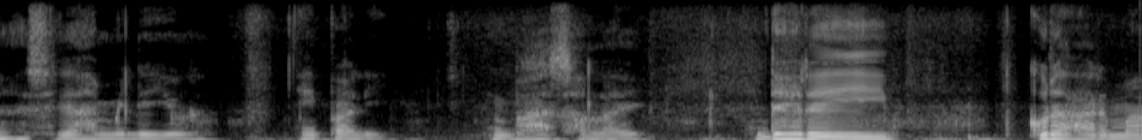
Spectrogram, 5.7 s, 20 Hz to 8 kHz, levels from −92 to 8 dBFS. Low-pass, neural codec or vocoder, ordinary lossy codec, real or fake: none; none; none; real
